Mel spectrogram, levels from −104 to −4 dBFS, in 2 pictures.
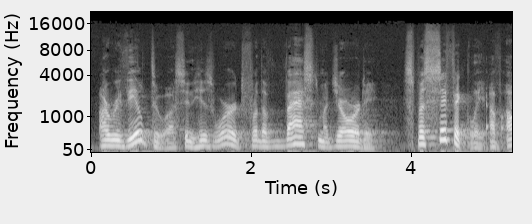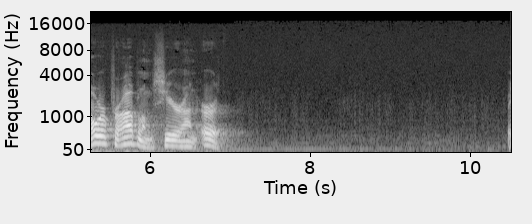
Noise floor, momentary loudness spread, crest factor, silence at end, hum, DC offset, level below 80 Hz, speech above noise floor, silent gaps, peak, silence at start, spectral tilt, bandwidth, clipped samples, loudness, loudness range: -56 dBFS; 10 LU; 20 dB; 0 s; none; under 0.1%; -48 dBFS; 36 dB; none; -2 dBFS; 0.1 s; -6.5 dB/octave; 15.5 kHz; under 0.1%; -20 LUFS; 7 LU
